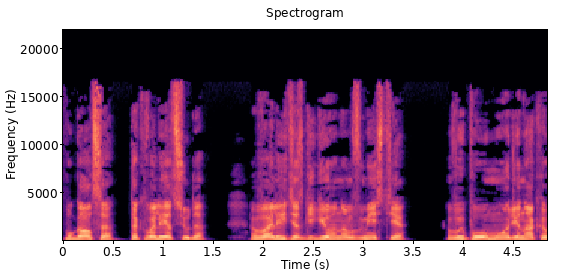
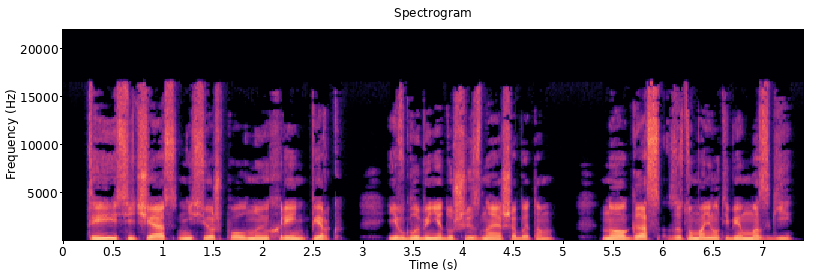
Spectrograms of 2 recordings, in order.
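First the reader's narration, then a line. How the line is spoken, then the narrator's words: Calm. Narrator (Russian): спокойно сказал я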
